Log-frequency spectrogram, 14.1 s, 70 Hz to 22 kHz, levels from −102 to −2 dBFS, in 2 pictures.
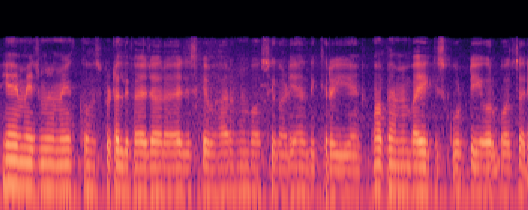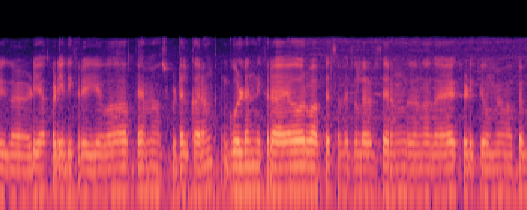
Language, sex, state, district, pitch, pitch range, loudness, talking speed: Hindi, male, Bihar, Jahanabad, 115 Hz, 110-115 Hz, -28 LUFS, 245 wpm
